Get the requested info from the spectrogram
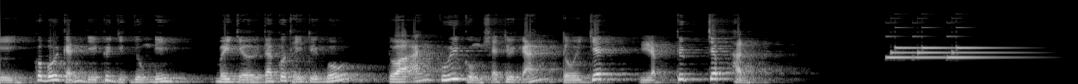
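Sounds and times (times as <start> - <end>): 
speech: 0.0 - 7.7
mobile phone ringtone with three chime notes: 8.8 - 10.7.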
